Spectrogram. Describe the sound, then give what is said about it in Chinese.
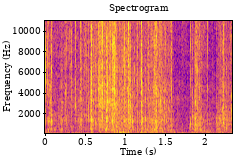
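Paper bags crinkle and rustle as small oranges on a fruit tree are wrapped in them one by one, a steady, moderately loud papery crackle with brief bursts and no talking. “这是果树上的小橘子正在一颗一颗被套进纸袋子包起来的声音。”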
